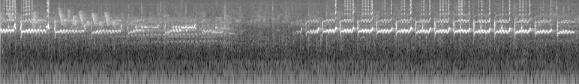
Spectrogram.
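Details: Eurasian curlew song: bubbling, fluty notes repeated in quick succession, a brief pause, then a long, evenly paced run of rising bubbling notes, about two or three per second.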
